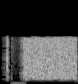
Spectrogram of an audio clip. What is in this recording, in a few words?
Family Radio Service (FRS)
